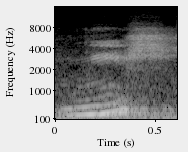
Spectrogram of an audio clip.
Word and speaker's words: niche: in the ecology world nich can be uh pronounced either Niche or Niche both equally acceptable I just like Niche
